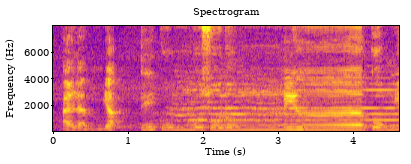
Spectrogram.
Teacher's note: را پر پیش ہے تو را کو پر پڑھیں گے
